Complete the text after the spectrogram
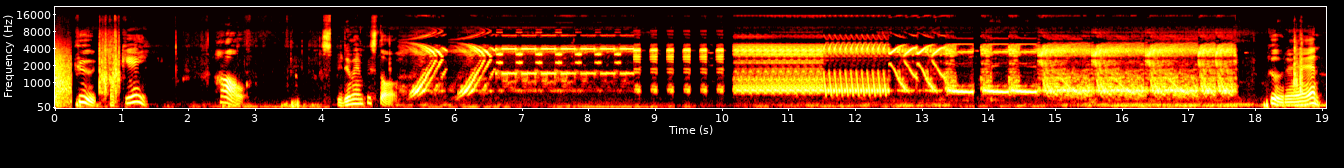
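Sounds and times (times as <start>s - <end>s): siren-like electronic bursts: 5.2s - 17.9s
machine-gun-style electronic pulsing: 8.7s - 17.8s
pulsing electronic tone: 9.7s - 17.9s
toy gun laser sweeps: 10.2s - 17.7s.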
